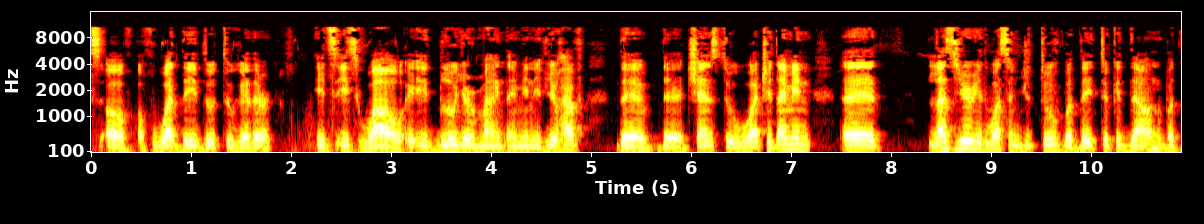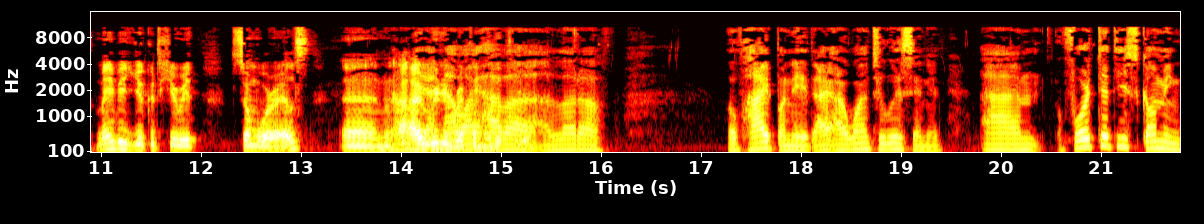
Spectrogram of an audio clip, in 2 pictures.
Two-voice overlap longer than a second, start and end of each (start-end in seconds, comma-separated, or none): 13.7-15.3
